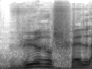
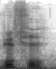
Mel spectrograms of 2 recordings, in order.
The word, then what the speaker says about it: Würfel: Aussprache des Wortes Würfel man spricht es Würfel aus und nicht würffel sorry ich musste das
